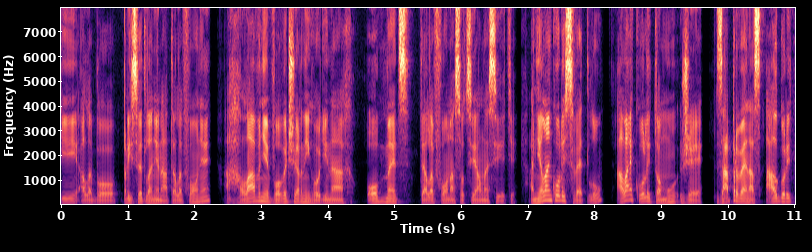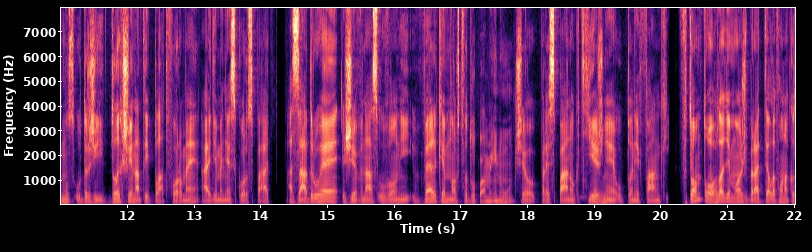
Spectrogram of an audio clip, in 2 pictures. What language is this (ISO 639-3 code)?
slk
